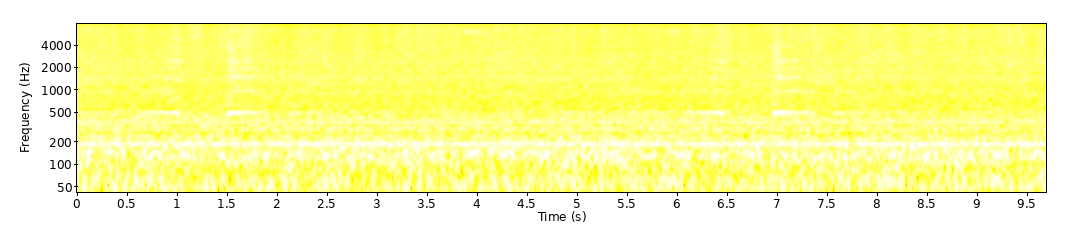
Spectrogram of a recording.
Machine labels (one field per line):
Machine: slide rail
